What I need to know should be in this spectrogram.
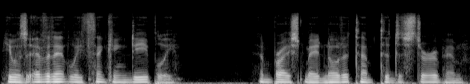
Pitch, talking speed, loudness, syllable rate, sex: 100 Hz, 165 wpm, -17 LUFS, 5.5 syllables/s, male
